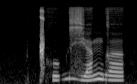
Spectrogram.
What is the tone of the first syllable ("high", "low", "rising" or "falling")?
rising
